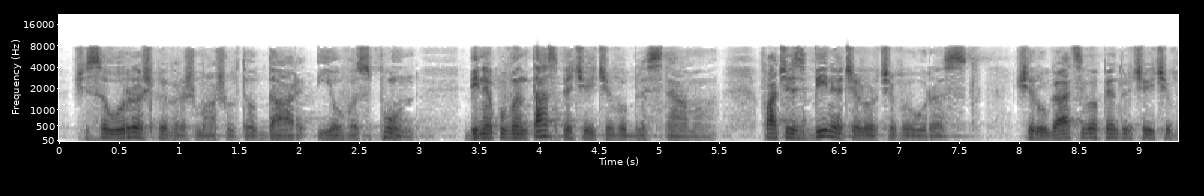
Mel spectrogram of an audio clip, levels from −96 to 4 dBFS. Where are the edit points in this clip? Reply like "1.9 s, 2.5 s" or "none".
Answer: 3.3 s

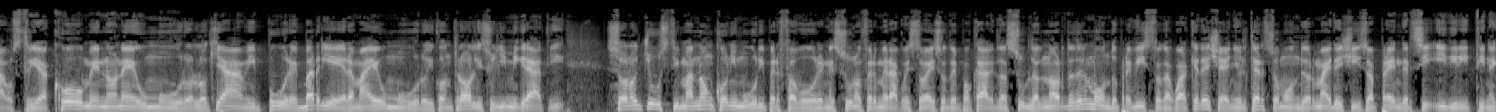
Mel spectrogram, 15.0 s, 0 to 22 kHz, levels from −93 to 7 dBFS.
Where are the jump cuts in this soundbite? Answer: none

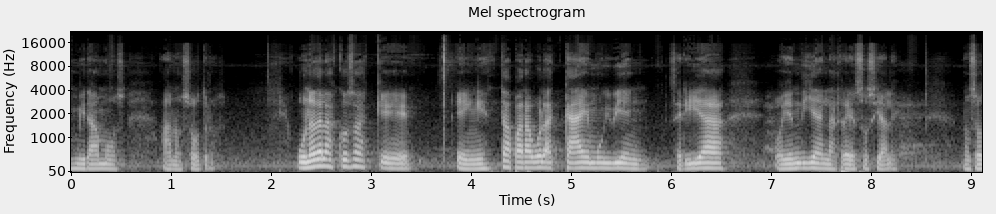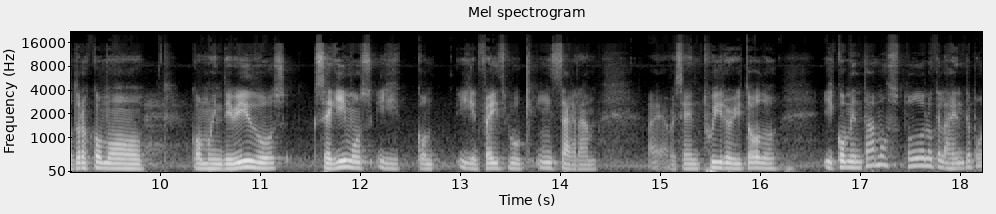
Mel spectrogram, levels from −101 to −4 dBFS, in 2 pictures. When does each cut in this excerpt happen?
11.4 s, 13.2 s

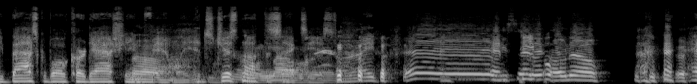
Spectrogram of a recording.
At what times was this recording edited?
none

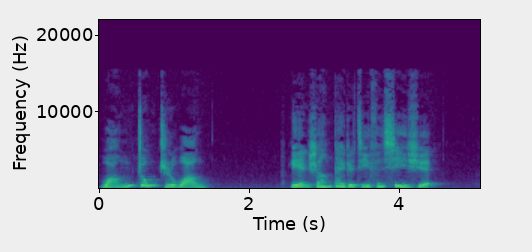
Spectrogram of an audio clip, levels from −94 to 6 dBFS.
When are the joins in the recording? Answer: 2.4 s

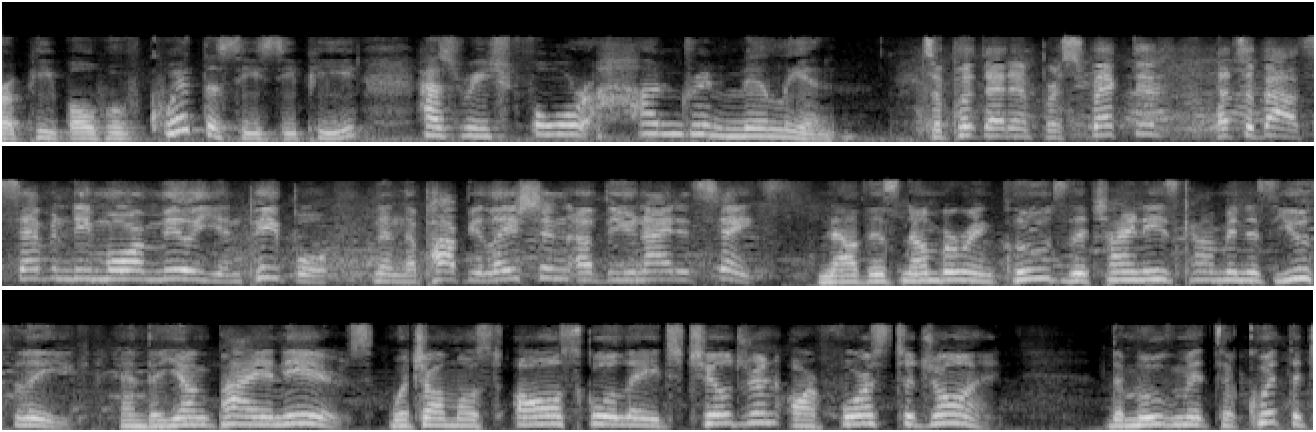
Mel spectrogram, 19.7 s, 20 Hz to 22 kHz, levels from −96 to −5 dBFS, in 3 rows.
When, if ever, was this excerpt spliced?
4.6 s, 10.6 s

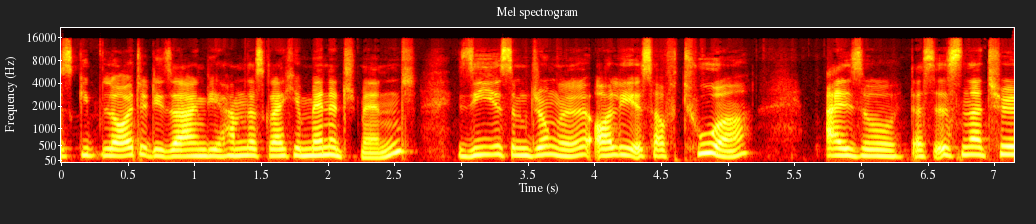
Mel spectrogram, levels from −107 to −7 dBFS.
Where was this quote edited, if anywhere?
none

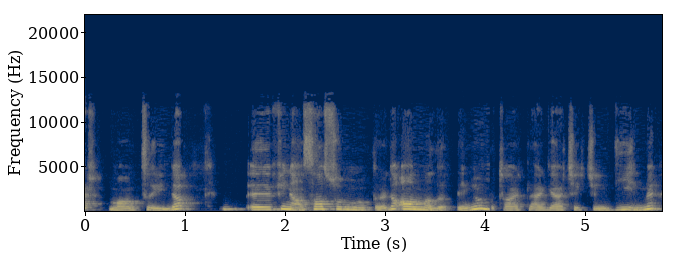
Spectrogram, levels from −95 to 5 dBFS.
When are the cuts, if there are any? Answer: 4.0 s

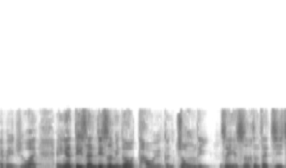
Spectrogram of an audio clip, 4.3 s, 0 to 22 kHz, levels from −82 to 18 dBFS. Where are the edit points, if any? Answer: none

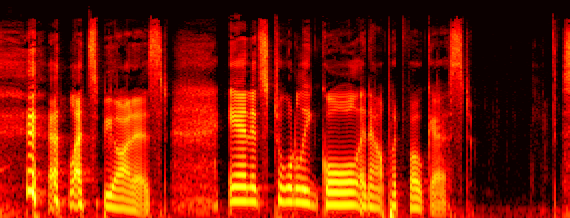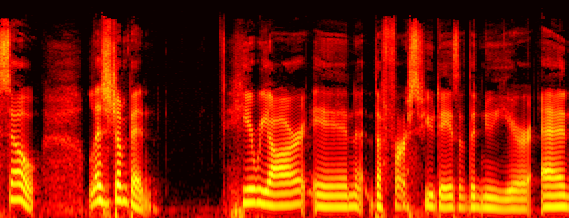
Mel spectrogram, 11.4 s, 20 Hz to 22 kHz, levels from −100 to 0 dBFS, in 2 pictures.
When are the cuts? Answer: 5.6 s

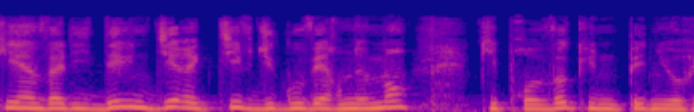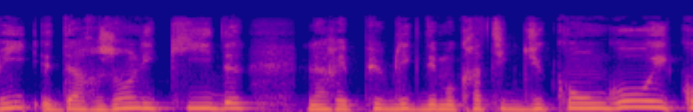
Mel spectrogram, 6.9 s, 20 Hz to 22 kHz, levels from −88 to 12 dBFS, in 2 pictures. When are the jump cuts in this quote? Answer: 4.9 s

